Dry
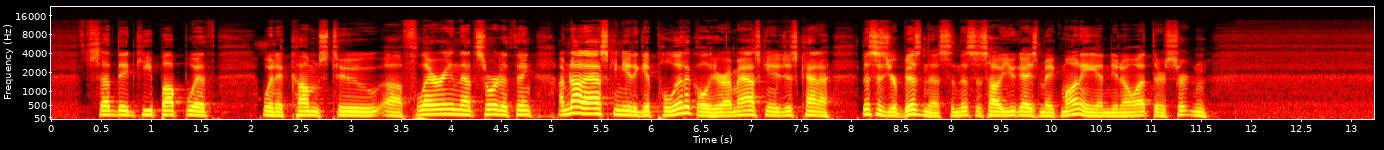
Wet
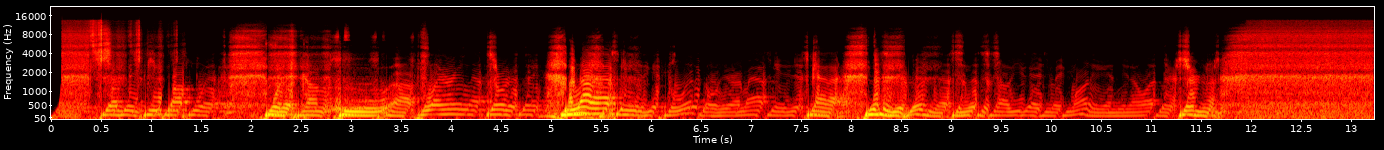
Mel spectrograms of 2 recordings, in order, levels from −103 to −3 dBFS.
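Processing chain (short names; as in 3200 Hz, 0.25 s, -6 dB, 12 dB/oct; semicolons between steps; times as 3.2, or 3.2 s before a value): tube stage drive 23 dB, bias 0.5; treble ducked by the level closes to 710 Hz, closed at -25 dBFS; spectral repair 2.75–3.06, 320–6400 Hz both; compressor 20:1, threshold -31 dBFS, peak gain reduction 8 dB; dispersion highs, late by 0.11 s, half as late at 300 Hz; flipped gate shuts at -31 dBFS, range -27 dB; de-hum 167.3 Hz, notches 2; on a send: frequency-shifting echo 0.377 s, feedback 34%, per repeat -50 Hz, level -24 dB; on the sum: sustainer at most 22 dB/s; gain +10.5 dB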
